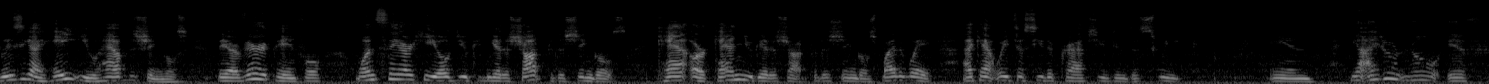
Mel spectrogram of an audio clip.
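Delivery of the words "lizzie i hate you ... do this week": usual speaking voice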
